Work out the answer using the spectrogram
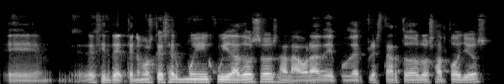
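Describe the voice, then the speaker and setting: Man, lowish voice, thoughtful, unhurried interview host. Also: fairly even intonation, a little mellow. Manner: measured, reflective, hesitant fillers. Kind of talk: conversational interview.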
